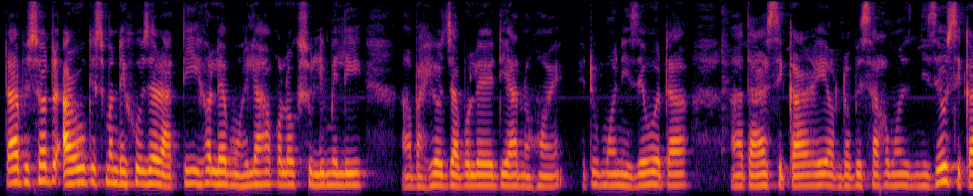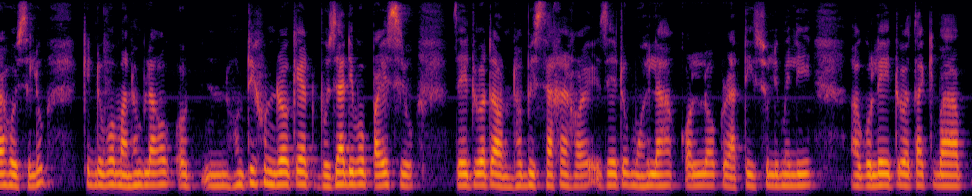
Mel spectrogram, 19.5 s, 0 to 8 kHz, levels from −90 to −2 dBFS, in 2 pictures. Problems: background sounds at intervals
